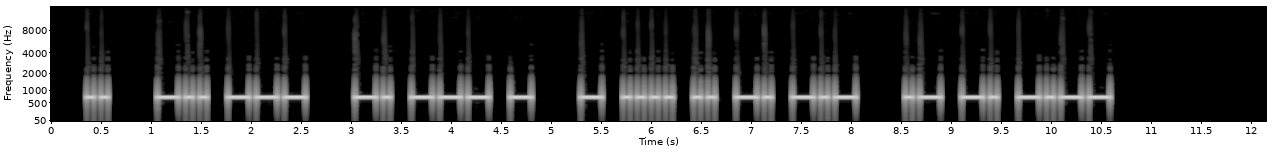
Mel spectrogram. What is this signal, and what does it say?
Morse code, heard as a keyed tone, about 17 wpm, 700 Hz. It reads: I DO NOT THINK ANY
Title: Sets of 5 Words Encore 17wpm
